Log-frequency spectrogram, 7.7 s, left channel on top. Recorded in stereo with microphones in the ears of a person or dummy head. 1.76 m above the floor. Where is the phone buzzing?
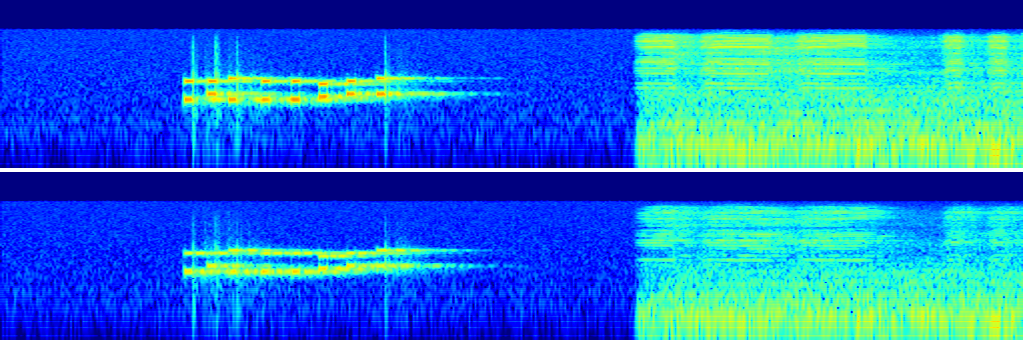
35° left (ahead or behind), 3.5 m.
